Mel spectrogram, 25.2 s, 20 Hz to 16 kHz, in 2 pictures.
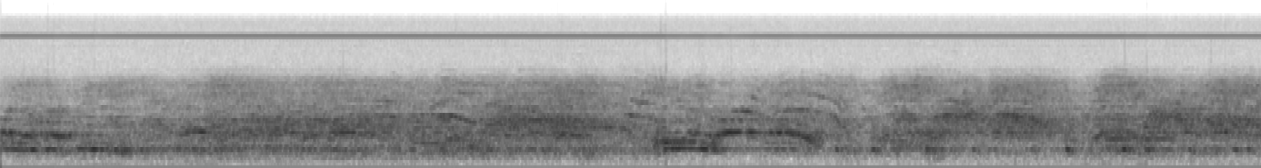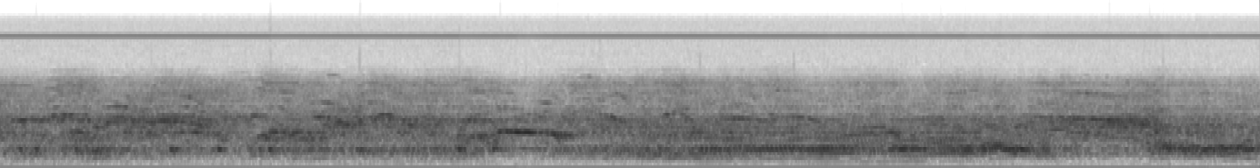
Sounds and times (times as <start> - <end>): Speech: 0.0 - 5.0, 6.2 - 9.2.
